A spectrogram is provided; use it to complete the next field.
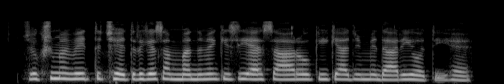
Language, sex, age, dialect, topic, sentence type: Hindi, female, 25-30, Hindustani Malvi Khadi Boli, banking, question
